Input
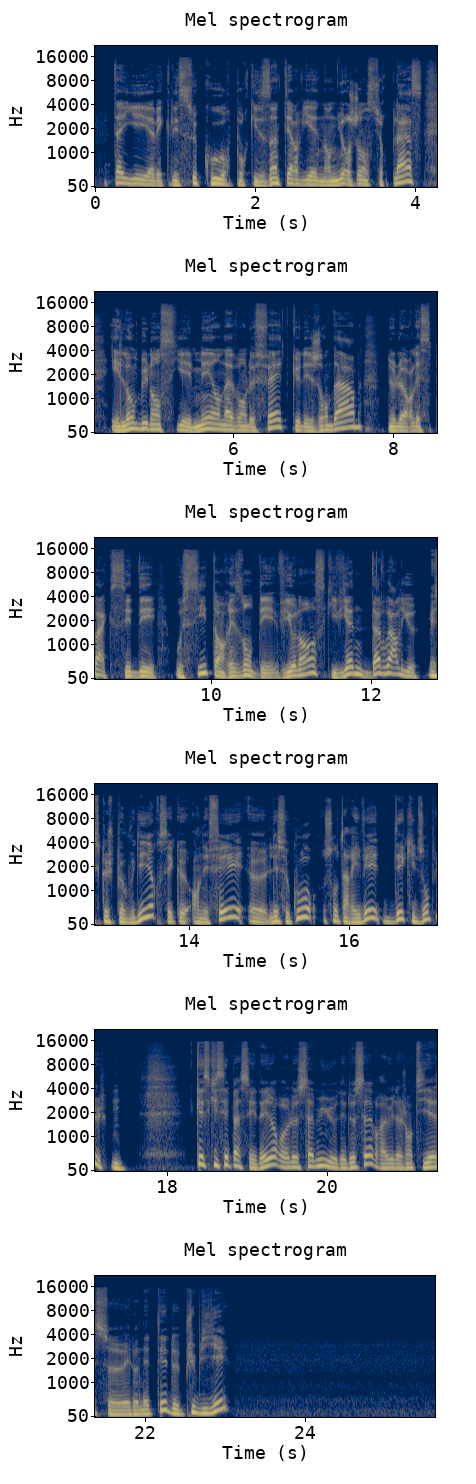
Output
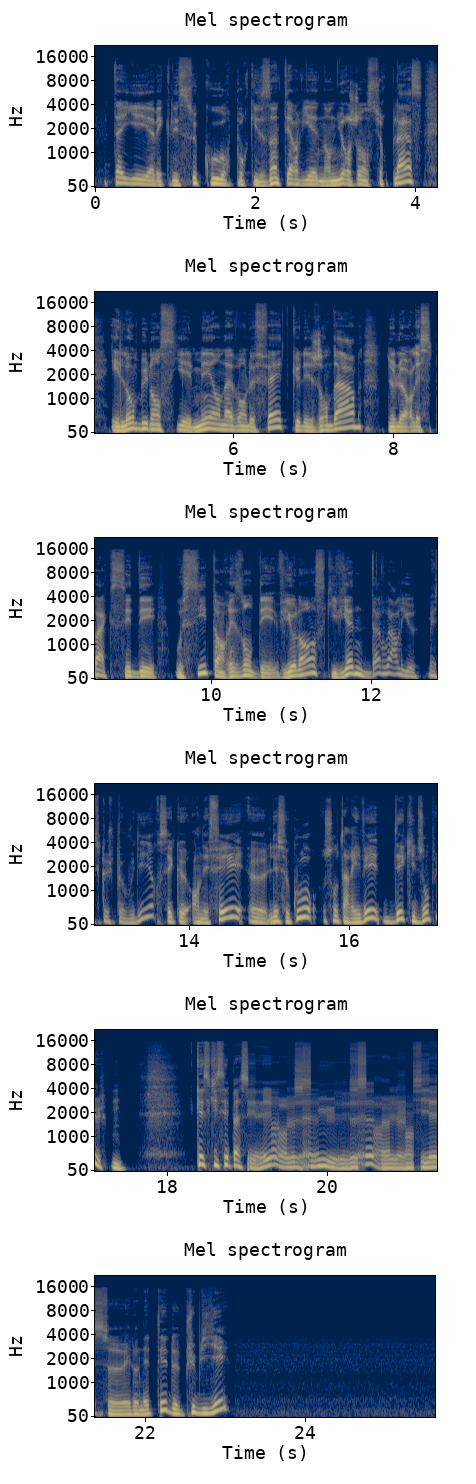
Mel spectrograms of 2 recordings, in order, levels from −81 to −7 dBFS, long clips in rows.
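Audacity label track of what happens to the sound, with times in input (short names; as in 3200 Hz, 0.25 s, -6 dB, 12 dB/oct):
7.060000	8.530000	bell 4000 Hz +11.5 dB 0.98 oct
11.920000	13.580000	compressor 3:1, threshold -32 dBFS
19.010000	21.520000	stepped spectrum every 0.1 s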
